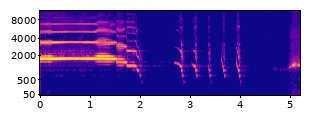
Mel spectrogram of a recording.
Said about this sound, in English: That sounds like a special elk.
